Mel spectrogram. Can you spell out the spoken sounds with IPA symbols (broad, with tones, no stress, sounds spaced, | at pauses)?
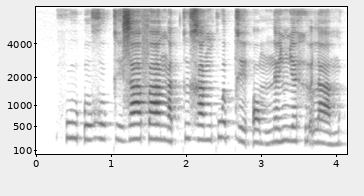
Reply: h w u˧ ʔ o˨˦ ɣ o˧ k e̤˨˩ z aː˧ f aː˧ ŋ a˨˩ t̚ k ɨ˧ ɣ a˧ ŋ k w ə˦˥ p̚ ɣ e˧˩ ʔ ɔ˧˩ m n ɛ˨˦ ɲ ɛ˨˦ h ɨ̰˧˨ ə̯ l a˧˩˨ m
